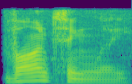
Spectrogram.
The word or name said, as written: vauntingly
